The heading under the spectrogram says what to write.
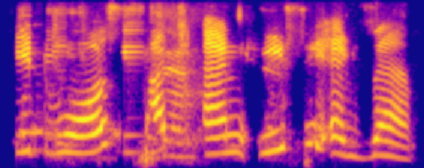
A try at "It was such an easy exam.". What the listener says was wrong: It was such such an ஒண்ணா சேர்த்து சொல்லுங்க. such an easy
